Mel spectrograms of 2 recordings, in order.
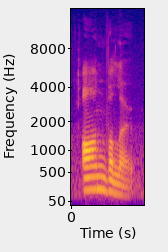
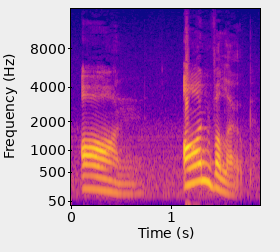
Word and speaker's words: envelope: have picked this because this word can be pronounced two different ways as you see it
